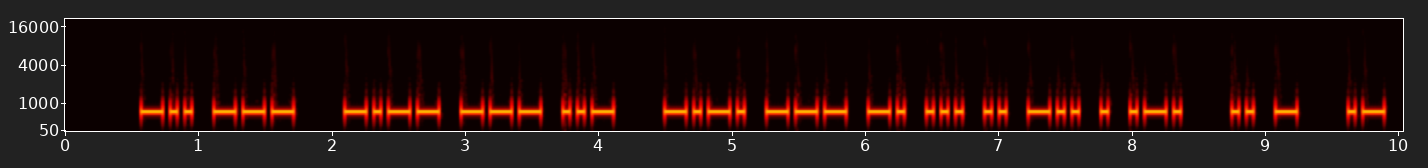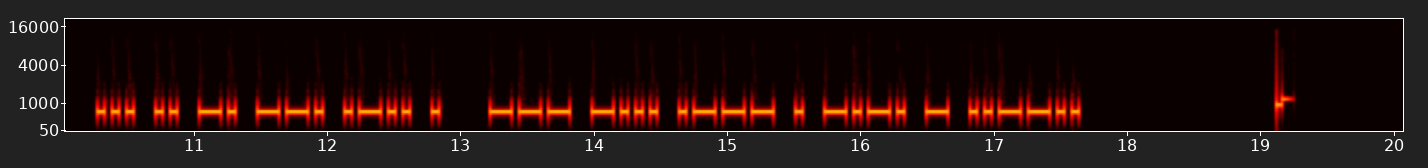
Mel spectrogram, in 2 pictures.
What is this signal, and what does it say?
Morse code, heard as a keyed tone, about 22 wpm, 700 Hz. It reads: DO YOU CONSIDER IT A SINGLE OBJECT?
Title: Sentences from Top 1000 Words - Review Part 4 - 22wpm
